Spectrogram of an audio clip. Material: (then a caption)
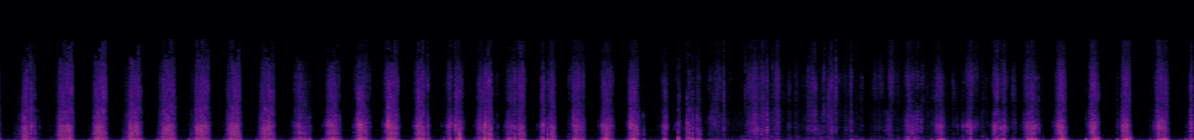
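Foam. Fingernails scratch a small rectangular block of orange porous synthetic sponge with holes, making rapid, steady crunchy scraping strokes at about two and a half per second. Each stroke is a short, dry burst with a low body and a bright, airy top. The strokes soften into a quieter, smeared rustle for a couple of seconds midway before the sharp rhythm resumes.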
